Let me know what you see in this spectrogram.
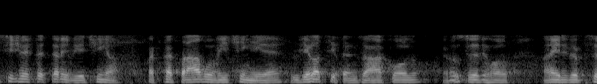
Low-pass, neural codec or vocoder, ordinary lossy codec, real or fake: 7.2 kHz; codec, 16 kHz, 1 kbps, FunCodec, trained on Chinese and English, 50 frames a second; AAC, 16 kbps; fake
